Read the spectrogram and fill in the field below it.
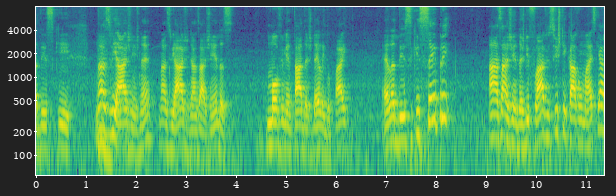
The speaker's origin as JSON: {"language": "Portuguese", "town": "Campina Grande", "region": "Paraíba", "country": "Brazil", "tie": "born or raised there", "said": "Eu sou filho de Campina Grande, eu sou natural de Campina Grande."}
